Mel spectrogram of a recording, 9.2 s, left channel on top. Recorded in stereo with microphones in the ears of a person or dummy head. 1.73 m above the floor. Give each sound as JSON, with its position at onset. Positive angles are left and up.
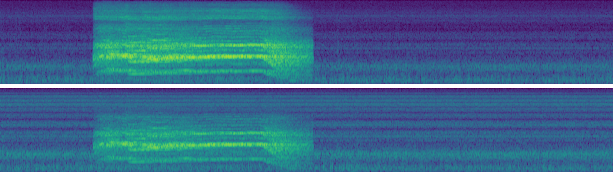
{"t": 0.0, "sound": "a fan", "side_deg": -80}
{"t": 1.4, "sound": "a scream", "side_deg": 75}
